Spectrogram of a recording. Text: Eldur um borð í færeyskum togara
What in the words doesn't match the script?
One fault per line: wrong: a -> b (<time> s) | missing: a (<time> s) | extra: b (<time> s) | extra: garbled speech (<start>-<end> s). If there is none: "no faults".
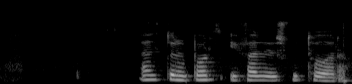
no faults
